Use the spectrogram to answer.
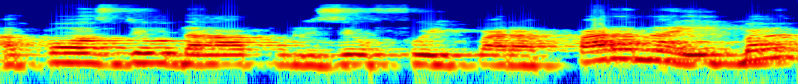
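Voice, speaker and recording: A São Paulo interior accent with audible room echo. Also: woman. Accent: São Paulo interior accent, rhotic r. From interior of São Paulo state, Presidente Prudente. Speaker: public prosecutor. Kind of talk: interview.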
